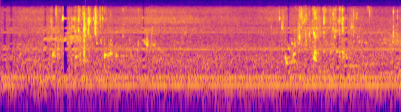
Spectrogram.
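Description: Water tipped out of a gold pan trickles and drips softly back into a larger body of water, a faint light splash early on and again later against a quiet steady background.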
